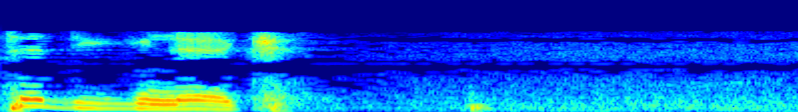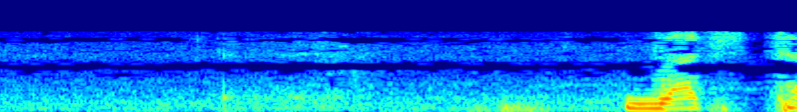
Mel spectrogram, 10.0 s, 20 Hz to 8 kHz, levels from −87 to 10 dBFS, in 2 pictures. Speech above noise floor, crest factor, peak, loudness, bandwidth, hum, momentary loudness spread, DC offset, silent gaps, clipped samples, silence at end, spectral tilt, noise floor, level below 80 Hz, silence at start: 34 dB; 20 dB; -2 dBFS; -19 LUFS; 3.5 kHz; none; 28 LU; under 0.1%; none; under 0.1%; 0 s; -12 dB/octave; -52 dBFS; -44 dBFS; 0.05 s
